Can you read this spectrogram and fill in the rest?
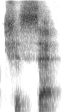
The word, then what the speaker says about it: Chesed: It's called, is this particular word called Chesed.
